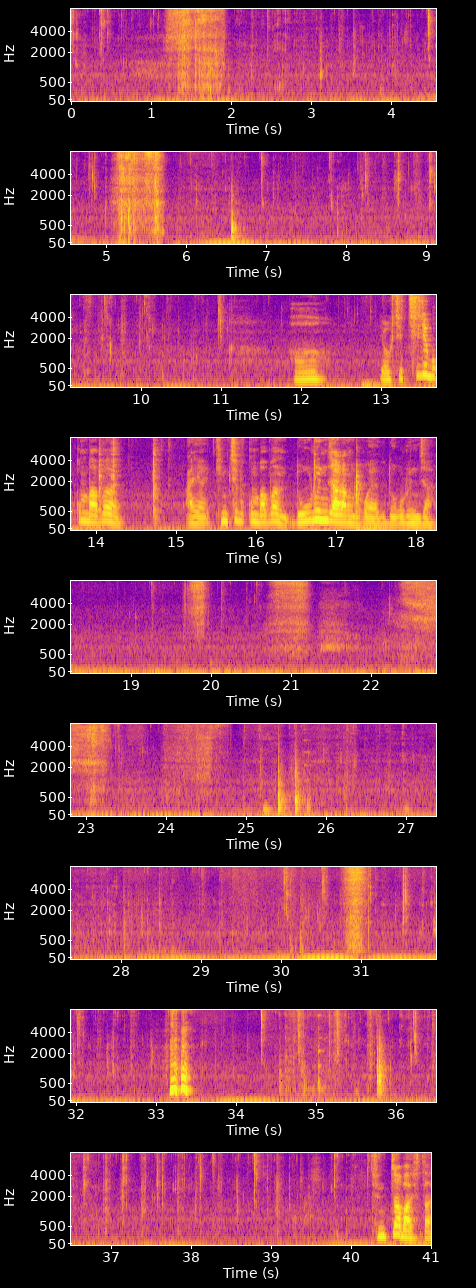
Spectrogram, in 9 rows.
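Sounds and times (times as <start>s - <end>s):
close chewing and mouth sounds: 0.0s - 13.0s, 22.2s - 40.6s.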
